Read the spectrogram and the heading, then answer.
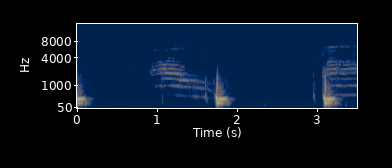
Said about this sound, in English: It's my cat.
